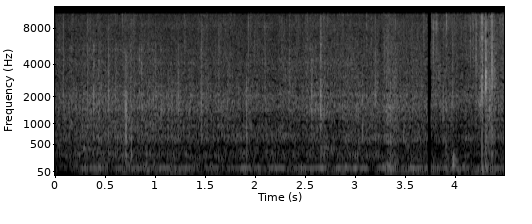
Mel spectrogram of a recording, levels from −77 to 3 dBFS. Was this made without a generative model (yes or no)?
yes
